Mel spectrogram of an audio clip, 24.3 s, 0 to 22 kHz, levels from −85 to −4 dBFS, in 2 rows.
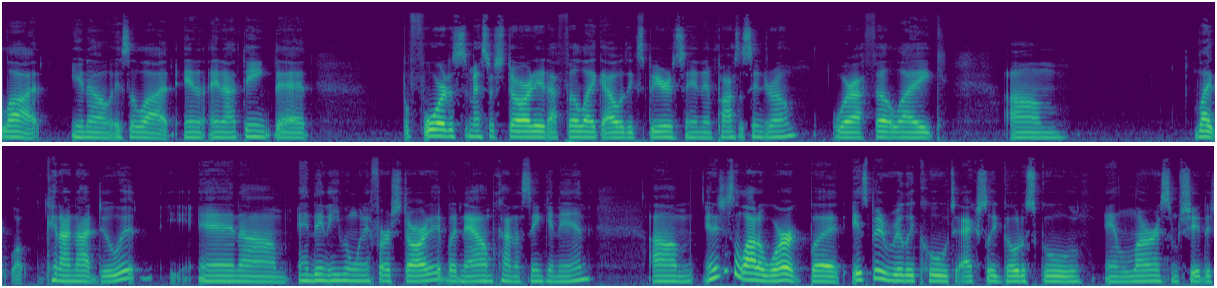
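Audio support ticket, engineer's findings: Repeated buffer at 19.01 s in speech. Output device missed a delivery and replayed its last block once. About 1.33 ms of sound played twice, which fits a 64-sample buffer. Hard joins at each repeat. Too short to stutter; heard as a click or brief buzz. Essentially no audio lost, only delayed. Probable component: playback buffering or driver scheduling under load.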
